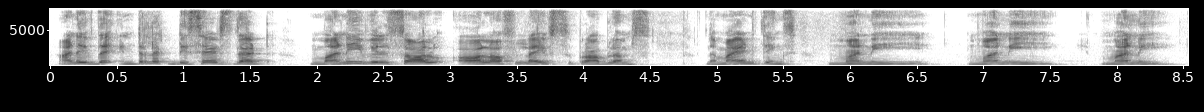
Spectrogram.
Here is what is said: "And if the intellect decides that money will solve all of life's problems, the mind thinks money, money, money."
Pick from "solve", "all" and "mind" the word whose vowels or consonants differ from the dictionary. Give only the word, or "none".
none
